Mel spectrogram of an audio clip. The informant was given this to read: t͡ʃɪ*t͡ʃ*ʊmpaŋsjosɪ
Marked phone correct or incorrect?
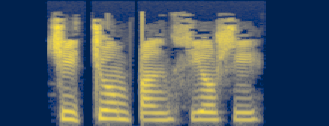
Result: correct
